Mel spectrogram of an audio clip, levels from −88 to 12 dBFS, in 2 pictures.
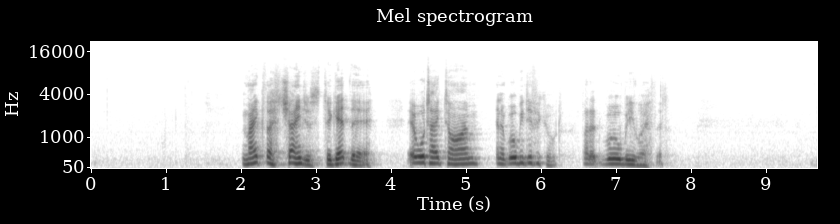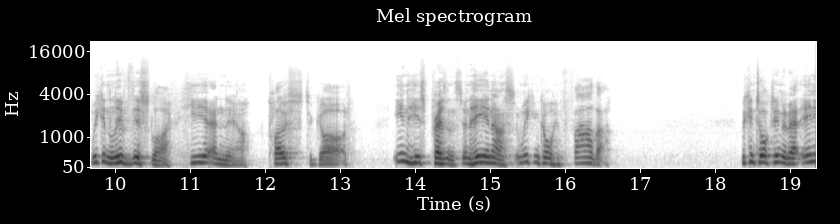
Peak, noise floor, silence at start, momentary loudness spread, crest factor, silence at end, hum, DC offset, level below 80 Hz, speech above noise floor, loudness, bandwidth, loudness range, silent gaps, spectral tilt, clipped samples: -2 dBFS; -70 dBFS; 2.05 s; 16 LU; 20 dB; 0 s; none; under 0.1%; -70 dBFS; 49 dB; -21 LUFS; 8 kHz; 6 LU; none; -9 dB/octave; under 0.1%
